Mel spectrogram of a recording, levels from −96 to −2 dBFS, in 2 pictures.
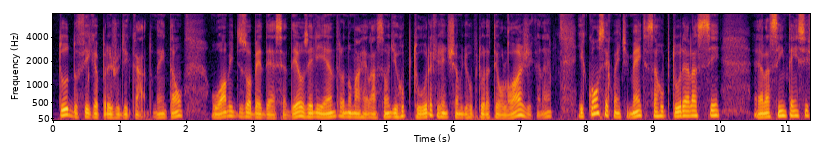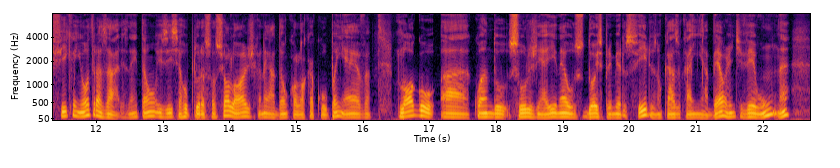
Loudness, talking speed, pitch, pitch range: -21 LUFS, 185 wpm, 100 Hz, 90-120 Hz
